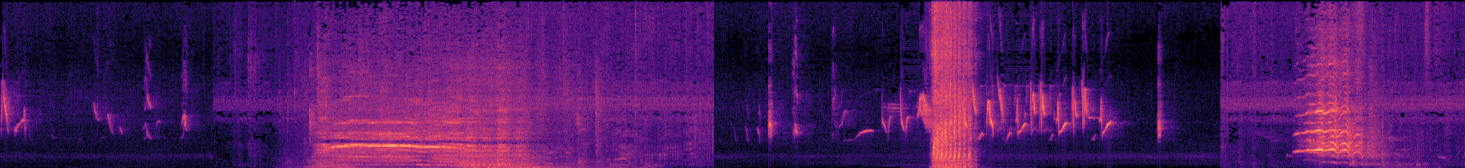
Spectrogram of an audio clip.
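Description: A horse gives a loud, quavering neigh that slides downward in pitch, followed by short snorting bursts.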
